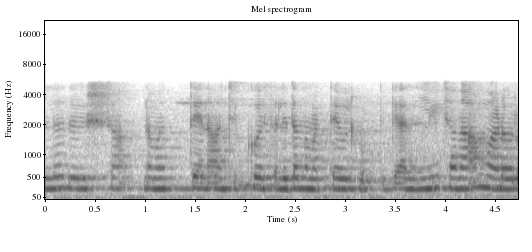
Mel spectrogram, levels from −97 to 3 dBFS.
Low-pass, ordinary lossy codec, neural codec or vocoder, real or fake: 5.4 kHz; none; none; real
